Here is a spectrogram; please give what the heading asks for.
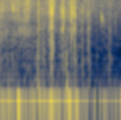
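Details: Bicycle wheel spokes flexed by hand: sharp dry metal clicks where worn crossed spokes rub, also heard while riding even without pedaling; fix is thin lube at each spoke cross.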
